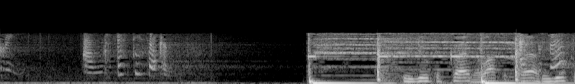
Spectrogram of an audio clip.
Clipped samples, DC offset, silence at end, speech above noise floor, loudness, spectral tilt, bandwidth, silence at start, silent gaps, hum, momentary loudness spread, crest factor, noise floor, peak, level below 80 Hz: under 0.1%; 0.3%; 0 s; 39 dB; -16 LUFS; -8.5 dB/octave; 4.5 kHz; 0 s; none; none; 15 LU; 16 dB; -53 dBFS; 0 dBFS; -20 dBFS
